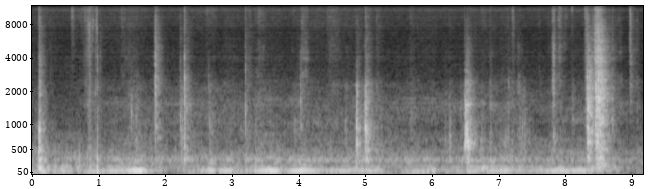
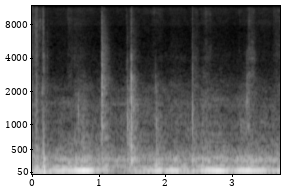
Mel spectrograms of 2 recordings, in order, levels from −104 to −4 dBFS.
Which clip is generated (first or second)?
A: first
